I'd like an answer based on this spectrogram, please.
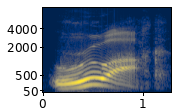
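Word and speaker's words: רוּחַ: So in this particular instance, we have the resh, which is an R sound, r, oo, and since oo is not the preferred class of vowel for this consonant, this guttural, we insert another vowel sound, an ah, because they prefer that. So it's ruach, ruach.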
